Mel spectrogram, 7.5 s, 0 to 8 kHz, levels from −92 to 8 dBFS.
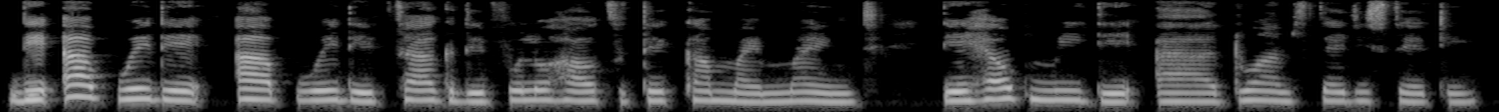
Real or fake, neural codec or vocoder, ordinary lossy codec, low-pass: real; none; none; none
